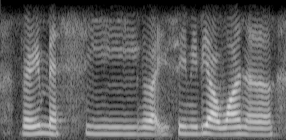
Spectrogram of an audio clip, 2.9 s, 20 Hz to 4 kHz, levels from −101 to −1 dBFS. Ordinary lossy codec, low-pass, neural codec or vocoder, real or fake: Opus, 24 kbps; 3.6 kHz; codec, 16 kHz, 16 kbps, FunCodec, trained on LibriTTS, 50 frames a second; fake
